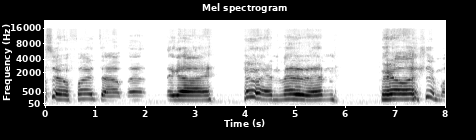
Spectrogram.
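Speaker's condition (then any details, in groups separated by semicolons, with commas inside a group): Friedreich's ataxia; uses a wheelchair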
